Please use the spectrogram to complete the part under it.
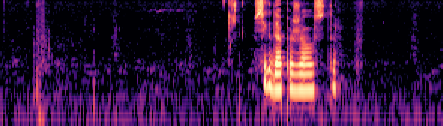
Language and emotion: Russian, neutral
